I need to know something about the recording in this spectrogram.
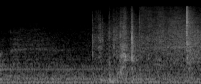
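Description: Faint handling sounds: quiet at first, then from about a second in a soft rustle with a few light clicks.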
